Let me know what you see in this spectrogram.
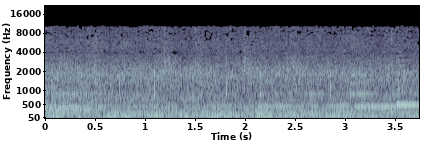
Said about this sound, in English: Koinonia, keep clapping. It is your sacrifice. You are encouraging them as they come.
